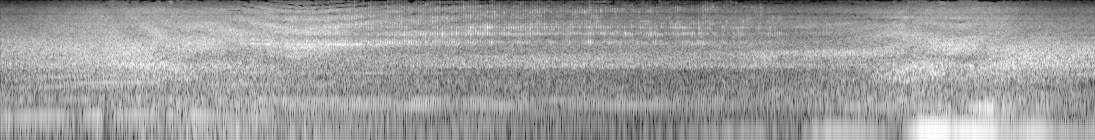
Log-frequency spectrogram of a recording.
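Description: A motor scooter and cars driving past on a village street, their engines humming and tyres hissing as they go by in the first few seconds. About nine seconds in, a Volkswagen Golf passes close by with a low engine rumble, the loudest moment.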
